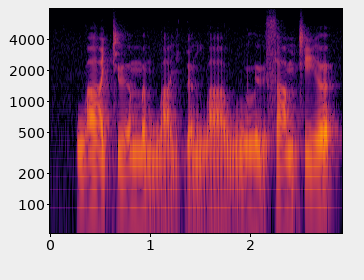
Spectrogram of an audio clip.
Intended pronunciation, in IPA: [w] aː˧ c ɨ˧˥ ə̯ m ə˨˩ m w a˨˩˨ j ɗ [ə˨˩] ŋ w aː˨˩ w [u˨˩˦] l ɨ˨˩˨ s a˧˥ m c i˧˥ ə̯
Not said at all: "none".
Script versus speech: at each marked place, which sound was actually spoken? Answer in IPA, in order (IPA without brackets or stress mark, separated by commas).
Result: w, ə˨˩, u˧˥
